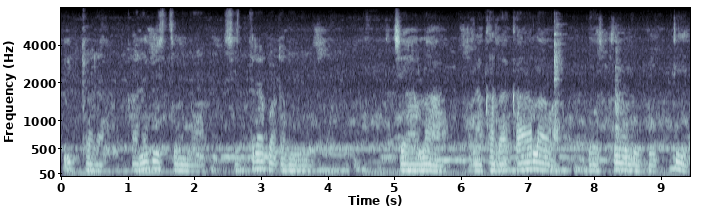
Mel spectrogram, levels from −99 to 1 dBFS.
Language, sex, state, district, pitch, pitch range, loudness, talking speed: Telugu, male, Andhra Pradesh, Sri Satya Sai, 110 Hz, 100-120 Hz, -19 LUFS, 45 wpm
